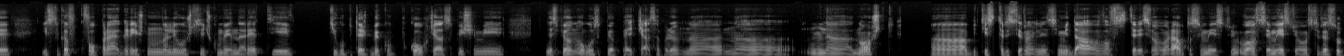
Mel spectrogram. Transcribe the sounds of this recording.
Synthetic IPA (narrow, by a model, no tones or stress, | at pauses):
ɛist̪ɐkɤfkə̥kvopɾavɛɡɾɛʃnonɐliuʃt̪ɛ̥sit͡ʃkʊmɛːnɐɾɛt̪i | t̪iɡʊpi̥t̪ɛʃbɛkokɔlˠkʊ̥t͡ʃʲasspiʃəmi | nɛspiənɔɡʊspiəpɛt̪̚t͡ʃa̰səpɾimɛɾnnɐnɐ | nɐnɔʃt̪ | əbit̪ist̪ɾɛsiɾɐnilʲinɛsimid̪avɐfst̪ɾɛsimɐmɾabot̪əsɛmɛjst̪vivɐfsɛmɛjst̪vʊimɐmst̪ɾɛso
